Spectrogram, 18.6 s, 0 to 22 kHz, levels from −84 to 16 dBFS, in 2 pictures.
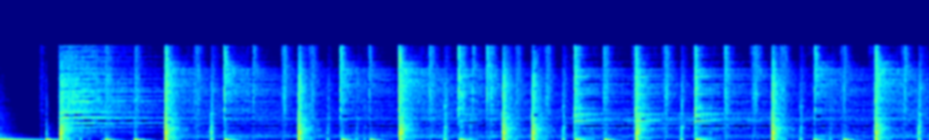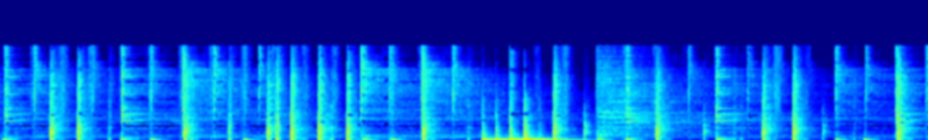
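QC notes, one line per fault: throughout, HE-AAC compression: likely a low-bitrate HE-AAC encode, around 20 kbps, synthesising treble from copied lower bands, so highs turn gritty and metallic, with nothing above 14.9 kHz.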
